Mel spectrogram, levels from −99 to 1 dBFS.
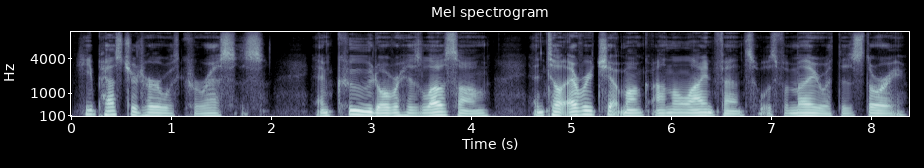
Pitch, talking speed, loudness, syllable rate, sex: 115 Hz, 165 wpm, -20 LUFS, 5.0 syllables/s, male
